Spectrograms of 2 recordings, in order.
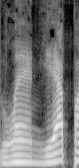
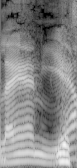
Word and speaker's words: lagniappe: and I put Lan Yap on the side. – Lan Yap. – It's actually spelled LAGNIAPPE, but it's pronounced Lan Yap, and it's like a slang phrase and Creole slang phrase for something, a little something extra.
